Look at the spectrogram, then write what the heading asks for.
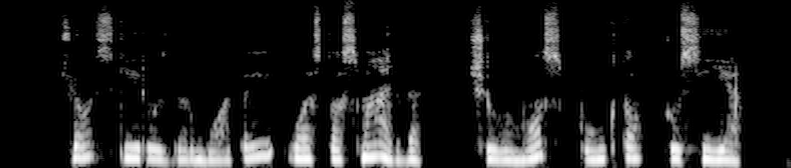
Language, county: Lithuanian, Utena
